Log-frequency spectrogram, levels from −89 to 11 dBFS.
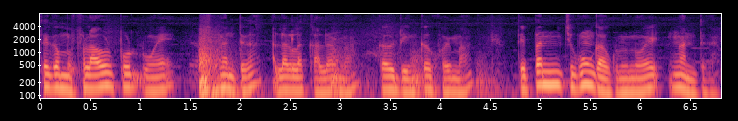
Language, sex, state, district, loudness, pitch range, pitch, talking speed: Wancho, male, Arunachal Pradesh, Longding, -16 LUFS, 130-155 Hz, 140 Hz, 195 wpm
